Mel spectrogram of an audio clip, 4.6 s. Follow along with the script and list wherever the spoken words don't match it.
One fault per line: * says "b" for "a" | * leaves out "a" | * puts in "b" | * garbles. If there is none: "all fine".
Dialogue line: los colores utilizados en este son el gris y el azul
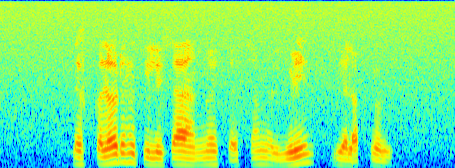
all fine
